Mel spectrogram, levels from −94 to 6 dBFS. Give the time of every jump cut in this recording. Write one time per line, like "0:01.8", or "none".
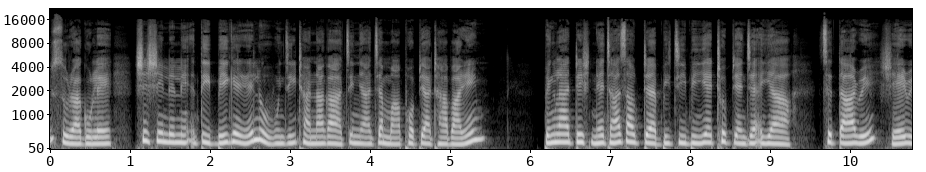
none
